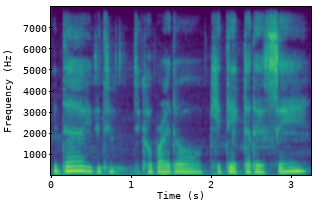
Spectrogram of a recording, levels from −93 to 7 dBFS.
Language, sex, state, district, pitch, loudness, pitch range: Nagamese, female, Nagaland, Kohima, 180 Hz, -15 LUFS, 175-205 Hz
